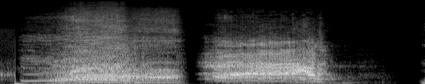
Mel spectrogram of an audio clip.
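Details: Brown bear roaring: two loud, harsh, broadband roars, the first about two seconds long and the second slightly shorter, separated by a brief silence.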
